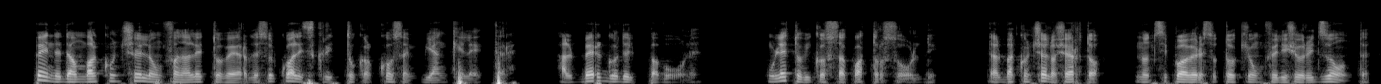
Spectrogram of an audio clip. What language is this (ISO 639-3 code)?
ita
